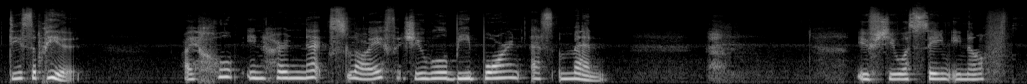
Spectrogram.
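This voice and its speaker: A woman's voice: high-pitched, warm tone. A woman playing a compassionate young friend and neighbour in a radio drama.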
